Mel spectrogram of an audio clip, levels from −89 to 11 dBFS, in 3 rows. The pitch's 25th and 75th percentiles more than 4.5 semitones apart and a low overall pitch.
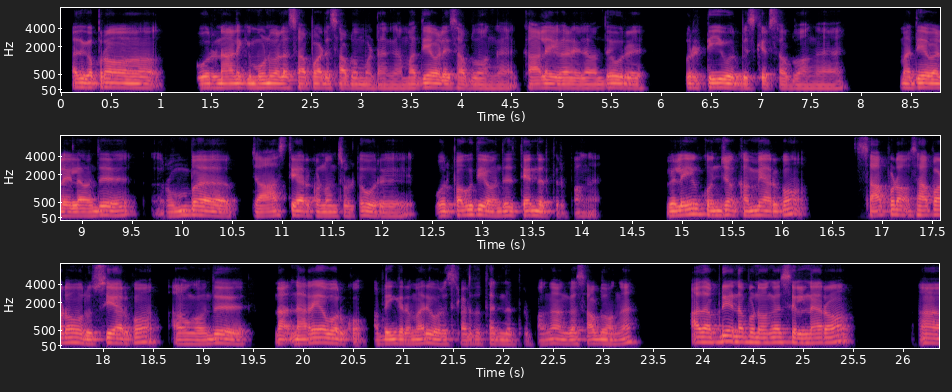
No: average, 3.8 semitones; low, 105 Hz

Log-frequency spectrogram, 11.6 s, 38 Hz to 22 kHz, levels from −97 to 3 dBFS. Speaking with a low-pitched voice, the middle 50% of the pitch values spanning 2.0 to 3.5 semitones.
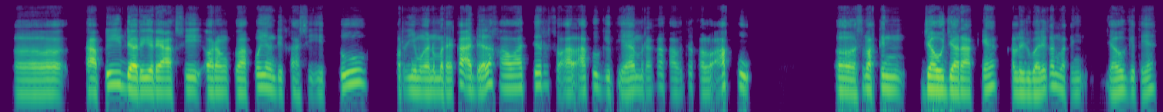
Yes: low, 130 Hz; average, 2.8 semitones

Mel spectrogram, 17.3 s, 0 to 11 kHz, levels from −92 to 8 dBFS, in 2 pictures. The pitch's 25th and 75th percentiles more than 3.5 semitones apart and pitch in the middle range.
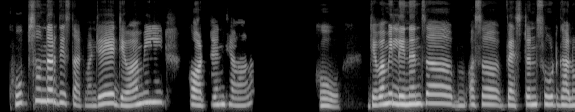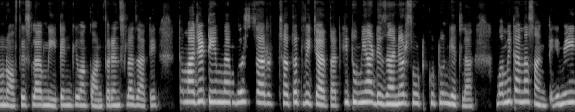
No: average, 4.7 semitones; high, 240 Hz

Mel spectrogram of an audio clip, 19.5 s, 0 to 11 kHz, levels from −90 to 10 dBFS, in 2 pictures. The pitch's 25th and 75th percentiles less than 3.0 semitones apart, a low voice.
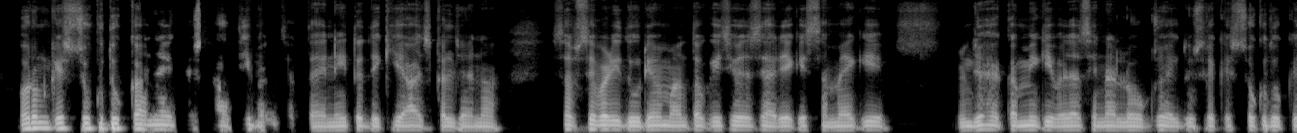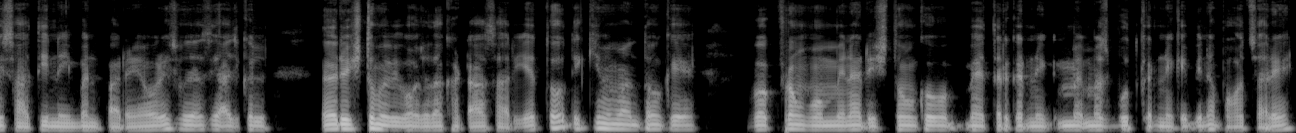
Yes: narrow, 2.5 semitones; very low, 95 Hz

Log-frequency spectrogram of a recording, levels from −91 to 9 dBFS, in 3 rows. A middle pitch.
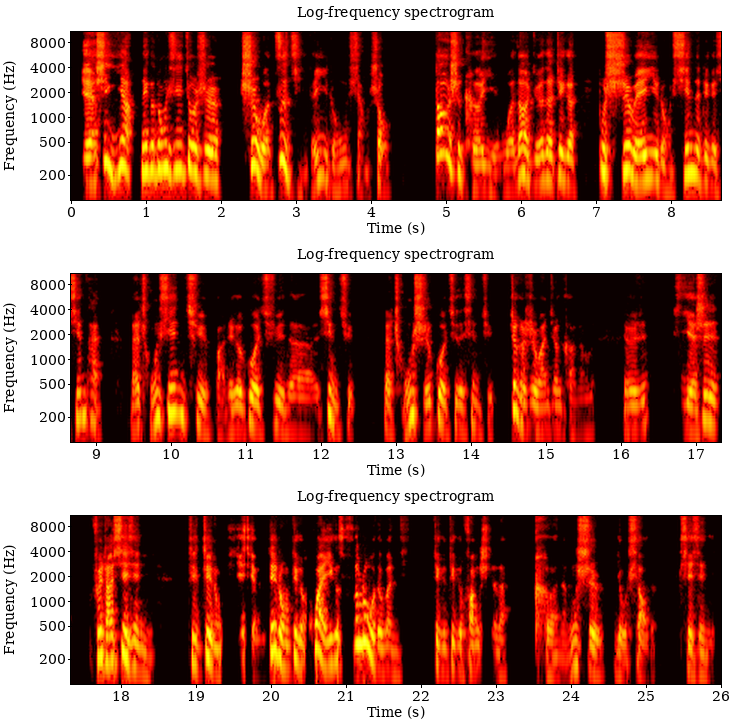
Yes: medium, 170 Hz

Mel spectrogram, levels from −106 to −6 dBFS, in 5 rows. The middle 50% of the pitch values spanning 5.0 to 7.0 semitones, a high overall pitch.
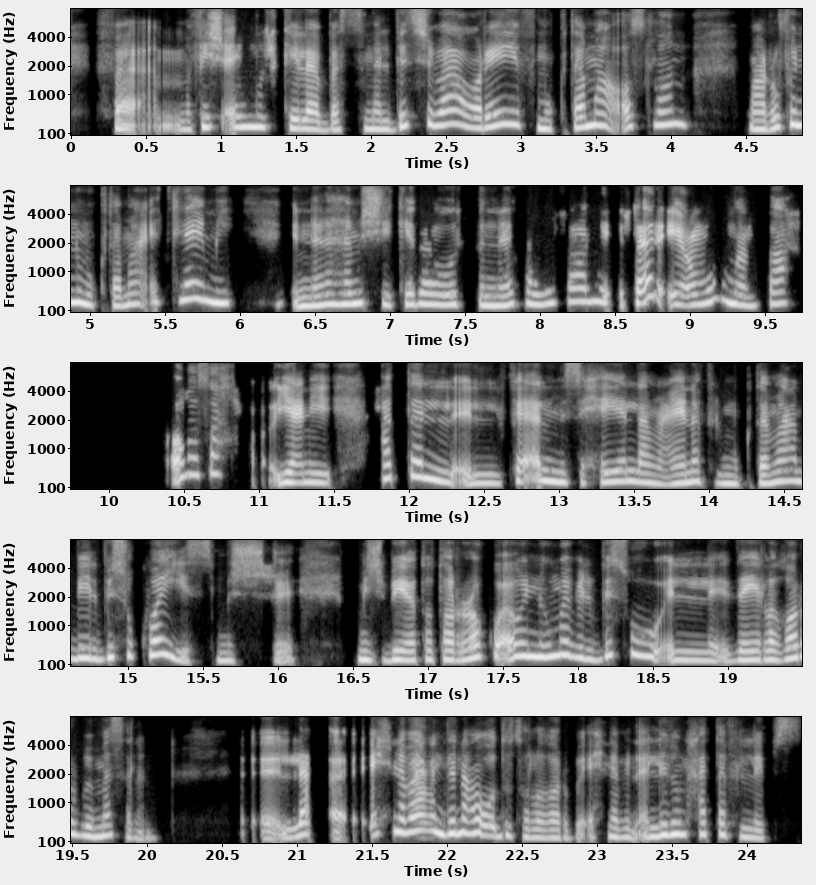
Yes: average, 5.3 semitones; high, 240 Hz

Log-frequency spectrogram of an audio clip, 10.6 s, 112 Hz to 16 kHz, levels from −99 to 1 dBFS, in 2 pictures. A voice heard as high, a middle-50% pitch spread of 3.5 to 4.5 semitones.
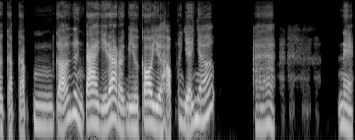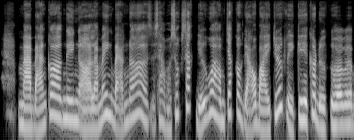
No: high, 205 Hz; average, 5.2 semitones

